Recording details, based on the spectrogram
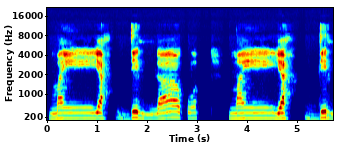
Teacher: یا مو په زور د ها سره وجنګول، ها باندې همس دی، دال په زیر د اسم جلاله د لام سره چې یو ځای کوو، اسم جلاله لام باریک ویل کېږي، او ها مو په پیښول کشوي نه.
